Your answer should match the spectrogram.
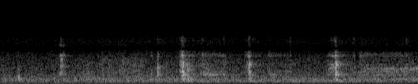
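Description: Scattered sharp clicks and knocks, about five in all, as a desk telephone's handset is taken up from its cradle and handled. Two are followed by a short faint ring.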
